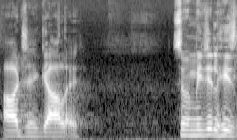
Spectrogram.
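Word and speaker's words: Ajay Ghale: fighting the Civil War so just his name AJ Gail gets him in trouble even to the point that his whole life he's called himself AJ Gail right but his name is actually pronounced RJ gal so immediately he's like oh even his name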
